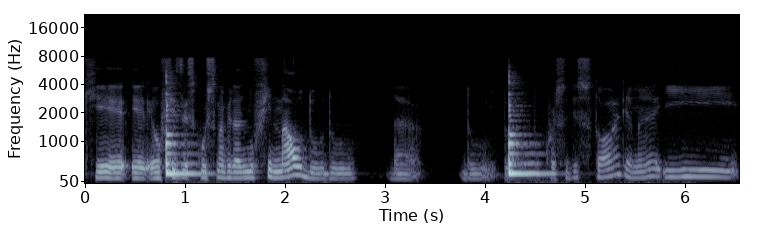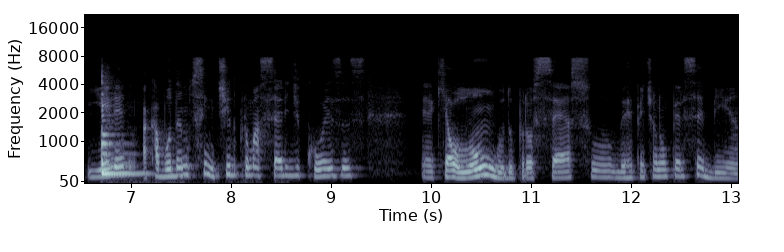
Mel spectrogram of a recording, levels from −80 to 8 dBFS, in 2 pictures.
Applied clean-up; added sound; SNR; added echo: neural mask model RNNoise.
